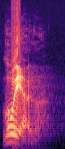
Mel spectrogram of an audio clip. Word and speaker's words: Loyola: I always have trouble pronouncing it, so I was wondering if I was going to. Loyola. Oh, that's the way you guys pronounce it.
